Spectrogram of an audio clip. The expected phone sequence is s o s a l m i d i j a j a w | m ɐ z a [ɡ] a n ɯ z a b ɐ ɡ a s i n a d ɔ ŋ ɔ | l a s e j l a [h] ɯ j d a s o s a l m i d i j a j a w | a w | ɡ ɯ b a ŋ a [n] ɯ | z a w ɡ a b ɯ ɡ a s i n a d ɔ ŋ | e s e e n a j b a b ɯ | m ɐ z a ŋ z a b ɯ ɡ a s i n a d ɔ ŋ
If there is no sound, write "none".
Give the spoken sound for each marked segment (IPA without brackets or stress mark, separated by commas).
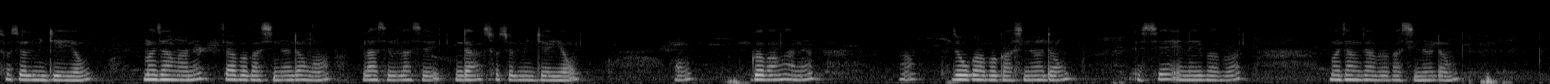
ŋ, s, n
